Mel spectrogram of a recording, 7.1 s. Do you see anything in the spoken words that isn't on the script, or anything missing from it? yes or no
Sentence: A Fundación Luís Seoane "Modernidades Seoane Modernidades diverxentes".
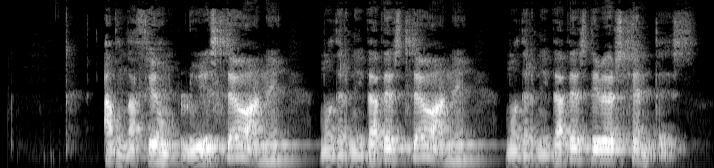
no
